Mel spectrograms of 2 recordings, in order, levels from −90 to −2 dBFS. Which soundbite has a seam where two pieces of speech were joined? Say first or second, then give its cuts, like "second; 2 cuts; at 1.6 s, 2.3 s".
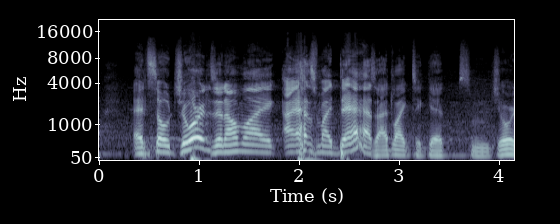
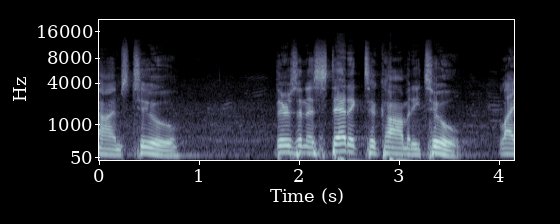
first; 2 cuts; at 1.1 s, 2.7 s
